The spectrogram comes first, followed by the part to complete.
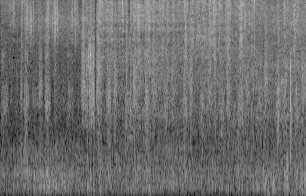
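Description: A dog panting quietly and quickly, close by.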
